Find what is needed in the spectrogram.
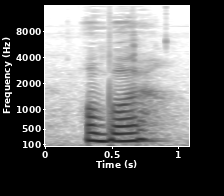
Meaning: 1. discipline (specific branch of knowledge or learning) 2. genitive plural of obora
- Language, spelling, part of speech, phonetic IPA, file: Czech, obor, noun, [ˈobor], Cs-obor.ogg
